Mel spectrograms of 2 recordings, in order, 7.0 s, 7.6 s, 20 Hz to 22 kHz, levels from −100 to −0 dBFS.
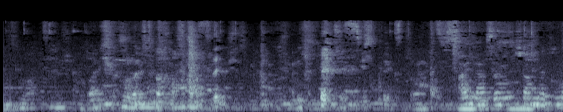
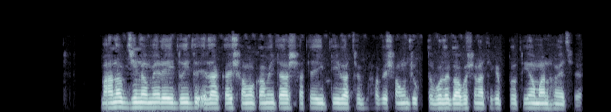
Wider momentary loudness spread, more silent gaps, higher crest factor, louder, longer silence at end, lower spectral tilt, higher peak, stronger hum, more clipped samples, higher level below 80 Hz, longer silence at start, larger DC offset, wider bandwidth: first, 15 LU vs 10 LU; second, none vs 5.29-5.33 s; about the same, 18 dB vs 16 dB; second, -33 LUFS vs -18 LUFS; second, 0 s vs 0.4 s; about the same, -5.5 dB/octave vs -6.5 dB/octave; second, -14 dBFS vs -2 dBFS; neither; neither; first, -54 dBFS vs -62 dBFS; second, 0.05 s vs 1.25 s; neither; first, 11.5 kHz vs 7.4 kHz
